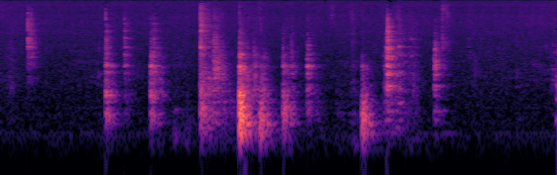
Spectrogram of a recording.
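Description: Wooden bars of a marimba are struck with mallets.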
